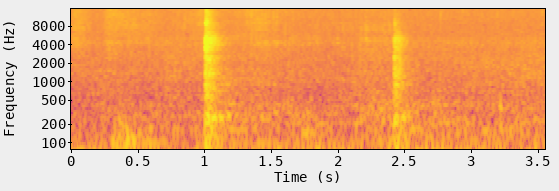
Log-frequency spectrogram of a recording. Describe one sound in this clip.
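Sharp cracks snap now and then.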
